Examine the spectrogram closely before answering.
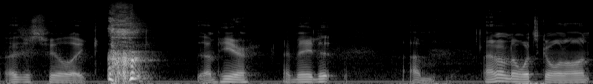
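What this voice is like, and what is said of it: Congested, stuffed-up voice. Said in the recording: “allergies are just kicking my ass right now. ... I'm all stuffed up.”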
